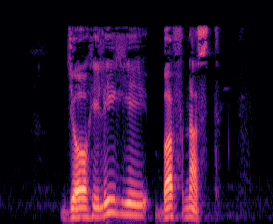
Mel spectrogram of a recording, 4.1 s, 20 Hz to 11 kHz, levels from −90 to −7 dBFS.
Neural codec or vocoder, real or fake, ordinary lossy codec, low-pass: none; real; MP3, 48 kbps; 7.2 kHz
